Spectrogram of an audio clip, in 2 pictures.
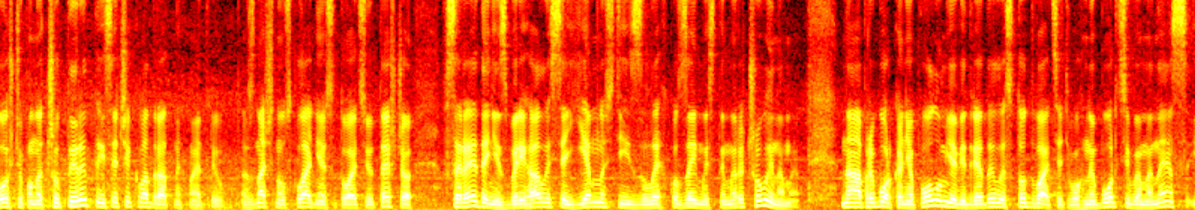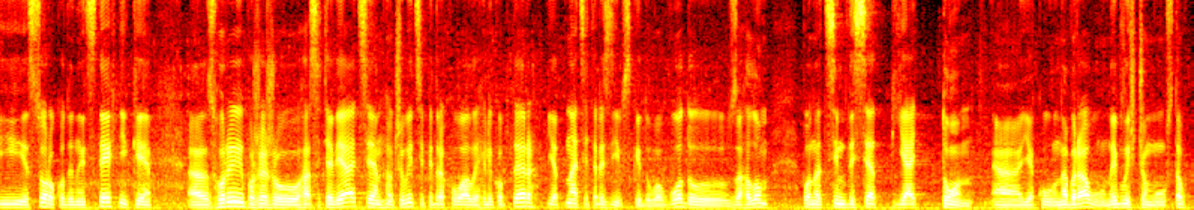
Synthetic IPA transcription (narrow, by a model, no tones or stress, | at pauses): lˠɔʃt͡ʃɔpɔnɐd̪̥̚t͡ʃɔt̪ɪɾɪt̪ɪsʲɐt͡ʃʲikʋɐd̪ɾɑt̪nɪxmɛ̰t̪ɾʲḭwznɑt͡ʃnɔusklˠɑdʲnʲijɛsɪ̥t̪ʊɑt͡sʲijʊt̪ɛʃt͡ʃɔ | wseɾɛd̪ɪnʲizbeɾʲiɦɑlˠɪsʲɐjɛmnɔsʲtʲizlˠɛxkɔzɐjmɪst̪ɪmɪɾet͡ʃɔʋɪnɐmɪ̰ | nɐpɾɪbɔrkɐnʲːɐpɔlˠʊmjɐʋʲid̪ɾʲɐd̪ɪlˠɪst̪ɔd̪ʋɑt͡sʲːɐtʲʋɔɦnɔbɔrt͡sʲiwɛmɛnɛsisɔɾɔkɔd̪ɪnɪt͡sʲt̪ɛxnʲikɪ | zɦɔɾɪpɔʒɛʒʊɦɑsɐtʲɐʋʲiɑt͡sʲijɐɔt͡ʃɪʋɪt͡sʲipʲid̪ɾɐxʊʋɑlˠɪɦelʲikɔpt̪ɛrpʲjɐt̪nɑt͡sʲːɐtʲrɐzʲiwskɪd̪ʊʋɐwːɔd̪ʊzɐɦɐlˠɔm | pɔnɐd̪̥sʲimd̪esʲat̪̚pʲjat̚ʲt̪ɔn | jɐkunɐbɪɾɑwʊnɐjblˠɪʃt͡ʃɔmʊst̪ɐw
